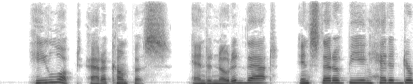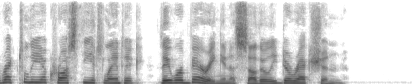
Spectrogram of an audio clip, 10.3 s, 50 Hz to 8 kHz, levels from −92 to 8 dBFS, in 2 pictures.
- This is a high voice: Yes, high, 200 Hz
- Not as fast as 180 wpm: Yes, slow, 135 wpm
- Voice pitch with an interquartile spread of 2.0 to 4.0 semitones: No, average, 5.2 semitones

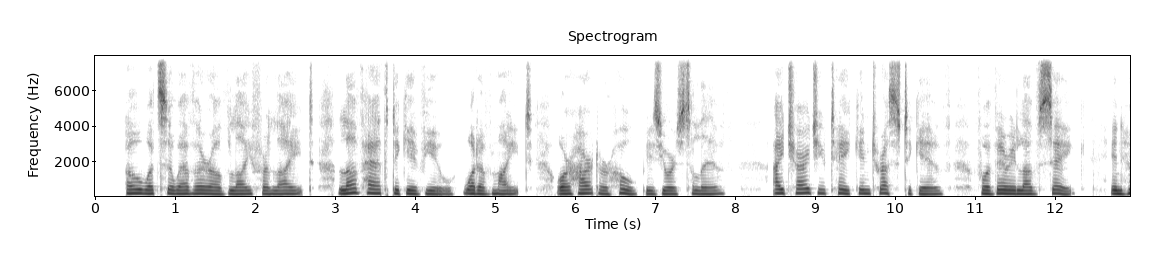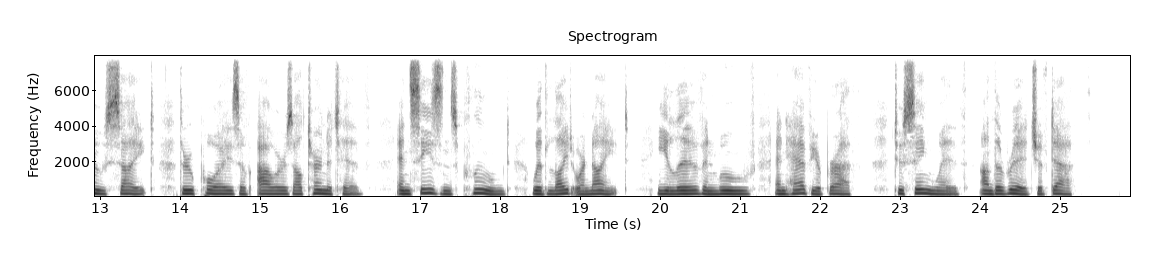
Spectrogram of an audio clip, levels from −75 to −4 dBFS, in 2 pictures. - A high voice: No, medium, 180 Hz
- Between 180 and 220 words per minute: No, average, 150 wpm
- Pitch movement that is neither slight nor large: No, narrow, 2.0 semitones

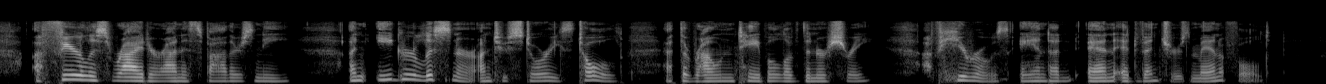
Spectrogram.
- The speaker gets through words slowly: Yes, slow, 115 wpm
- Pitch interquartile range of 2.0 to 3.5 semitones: Yes, average, 2.8 semitones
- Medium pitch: Yes, medium, 155 Hz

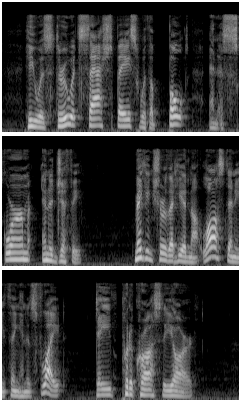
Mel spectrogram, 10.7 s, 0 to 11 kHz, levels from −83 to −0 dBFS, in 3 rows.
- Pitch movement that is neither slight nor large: No, wide, 6.1 semitones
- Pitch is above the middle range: No, medium, 145 Hz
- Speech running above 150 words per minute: Yes, average, 170 wpm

